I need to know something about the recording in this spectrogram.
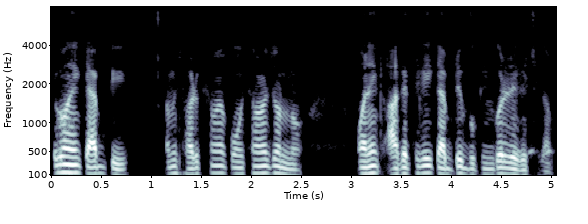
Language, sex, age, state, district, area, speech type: Bengali, male, 18-30, West Bengal, South 24 Parganas, rural, spontaneous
